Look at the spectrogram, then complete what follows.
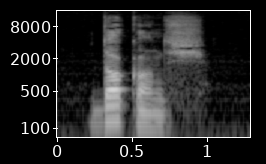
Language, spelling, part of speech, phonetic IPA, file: Polish, dokądś, pronoun, [ˈdɔkɔ̃ntʲɕ], Pl-dokądś.ogg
